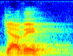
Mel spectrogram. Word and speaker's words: Yahvé: Ellos vinieron y le agregaron las vocales del nombre Adonai. Esas vocales se las pusieron a las consonantes del nombre Yahvé, y por eso es que ahora ya se puede pronunciar y se puede decir Yahvé. ¿Ya? Ese es el nombre original, hermanos, Yahvé.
